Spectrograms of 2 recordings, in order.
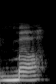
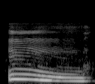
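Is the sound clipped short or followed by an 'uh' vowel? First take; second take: with uh; clipped. First: The consonant is followed by an added 'uh' vowel. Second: The consonant is clipped short with no added vowel. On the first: The speaker calls it wrong. "we don't say muh" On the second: The speaker calls it right. "We have to make it the shortest possible sound"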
